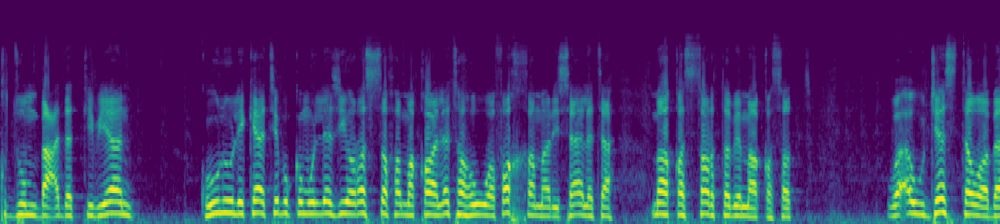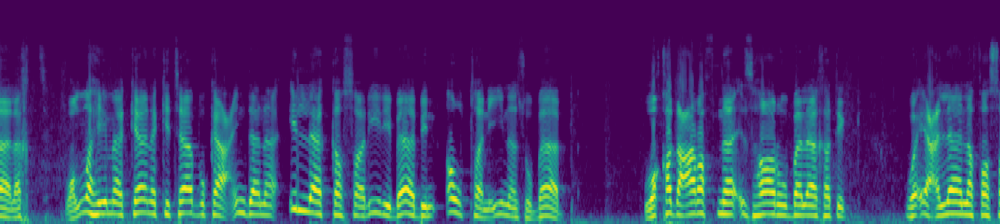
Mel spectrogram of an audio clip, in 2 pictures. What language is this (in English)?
Arabic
